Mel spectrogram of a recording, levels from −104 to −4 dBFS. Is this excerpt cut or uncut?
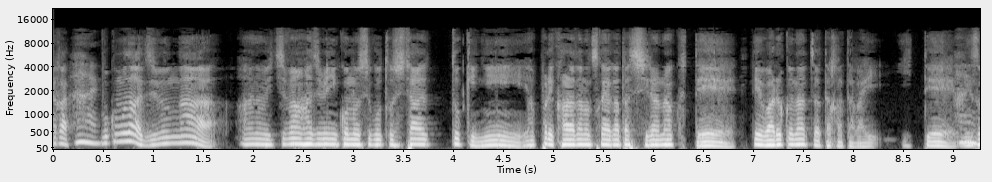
cut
